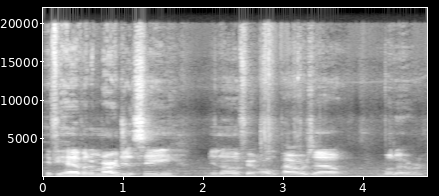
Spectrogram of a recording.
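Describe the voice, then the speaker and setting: An American product reviewer with a creaky, mid-range voice gives a casual hands-on demo, talking plainly and loosely improvising. His delivery is completely flat at a moderate pace. The mic is distant and roomy, with background noise.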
